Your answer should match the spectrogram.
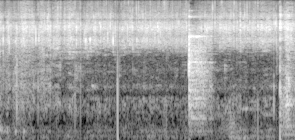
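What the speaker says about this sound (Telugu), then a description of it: "జీలకర్ర వేసి కొద్దిగా వేగనిచ్చి" Green chillies and cumin seeds fry in oil in a kadai for a coriander-tomato chutney, making a soft, steady sizzle with a couple of sharp metallic clinks from the pan and no voices.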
